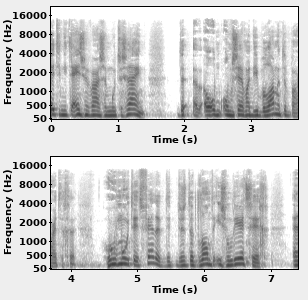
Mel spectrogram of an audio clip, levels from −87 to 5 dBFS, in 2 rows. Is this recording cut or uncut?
uncut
